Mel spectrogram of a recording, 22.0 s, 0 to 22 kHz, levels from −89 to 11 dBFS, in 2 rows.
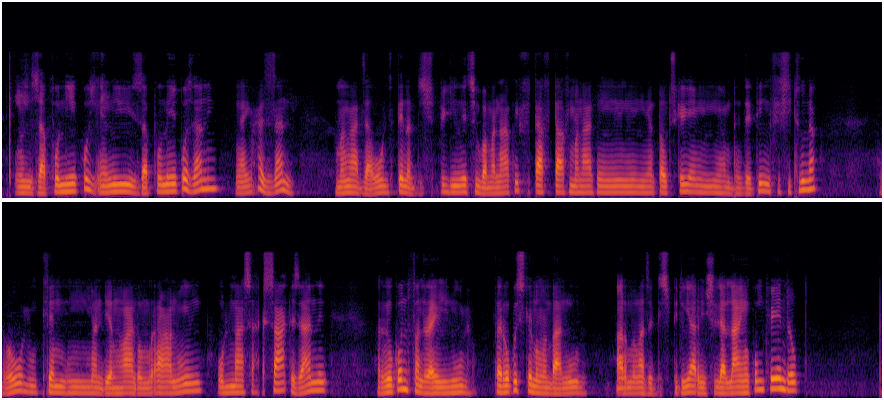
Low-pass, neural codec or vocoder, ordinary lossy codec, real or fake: none; codec, 16 kHz, 1 kbps, FunCodec, trained on LibriTTS, 50 frames a second; none; fake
